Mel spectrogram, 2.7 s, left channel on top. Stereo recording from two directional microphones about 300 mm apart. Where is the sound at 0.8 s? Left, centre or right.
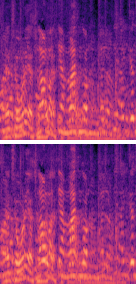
Right.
